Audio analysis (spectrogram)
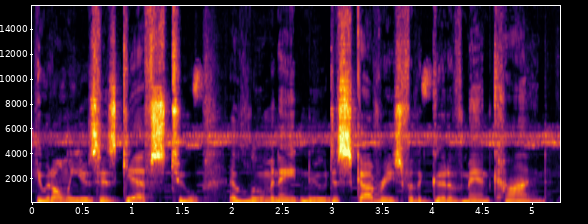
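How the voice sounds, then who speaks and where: A man's voice: mid-range voice, normal speed, a little mellow, faint music behind, lightly acted. A man playing a knowing, patient guide who tells park legends in a scripted audio drama. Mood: explanatory, dry. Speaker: storytelling guide.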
